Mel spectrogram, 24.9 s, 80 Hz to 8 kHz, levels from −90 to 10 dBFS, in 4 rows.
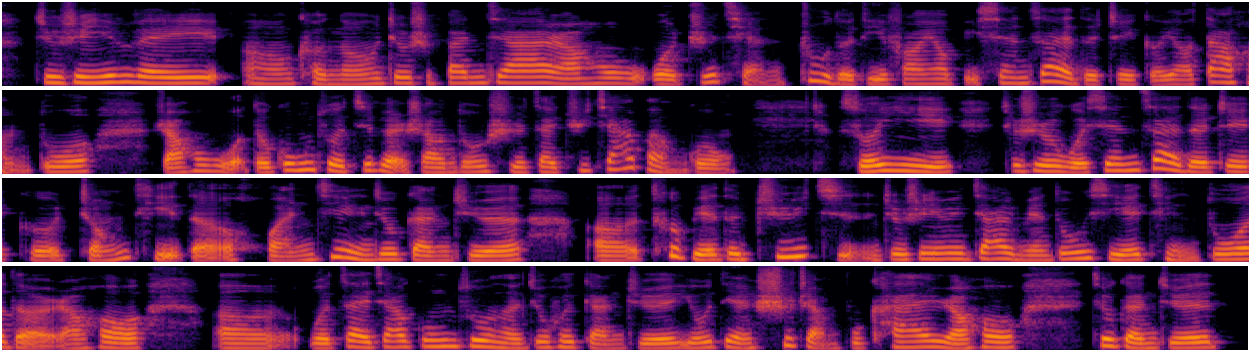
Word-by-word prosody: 就 210 -1 +2
是 210 +1 +3
因 225 +3 +3
为， 200 - +3
呃， 170 -1 -8
可 170 -1 -5
能 160 +2 -5
就 195 +1 -1
是 200 - -9
搬 200 +1 -3
家， 205 -1 +1
然 180 -2 -1
后 190 -1 -4
我 165 -1 +3
之 225 +8 -4
前 - - -9
住 275 -6 -2
的 165 - 0
地 160 - -3
方， 170 +1 -6
要 170 0 -5
比 170 - -10
现 195 -2 -7
在 240 +1 +2
的 160 -3 -3
这 160 0 -5
个 150 0 -6
要 160 0 -3
大 220 +5 -1
很 215 - -10
多。 180 +2 0 0.3
然 155 +2 +1
后 205 - -3
我 200 - -1
的 160 - +1
工 230 +6 +2
作 225 -4 +4
基 220 +4 -2
本 195 -4 +3
上 160 -2 -2
都 175 +2 -3
是 175 -3 -5
在 165 0 -1
居 190 +7 -9
家 265 +8 -4
办 - - -4
公， 145 -2 -3 0.5
所 185 +2 +5
以， 190 -5 +3 0.2
就 200 - -5
是 200 -1 +3
我 165 -4 +4
现 215 +8 0
在 245 0 +4
的 170 -4 +3
这 175 +1 +1
个 160 -2 -2
整 165 +6 -4
体 - - -2
的 - - 0
环 155 +1 -5
境， 220 -2 +1
就 190 +1 +2
感 155 -4 0
觉， 160 +2 +2 0.3
呃， 155 -1 +1
特 300 - +1
别 180 -9 +4
地 190 - +3
拘 270 +10 +3
谨， 320 - -6
就 180 +3 0
是 185 +3 -1
因 195 - +1
为 200 - +2
家 205 +1 +1
里 - - +1
面 165 -2 -4
东 210 +3 +1
西 220 -6 -1
也 175 +1 +4
挺 80 - -8
多 185 - +2
的。 190 - +2
然 155 - -3
后， 170 -1 +2 0.3
呃， 160 -1 -3
我 165 - +3
在 185 +4 +3
家 200 +2 0
工 220 +2 0
作 220 -2 +4
呢， 165 -3 0
就 180 +4 -2
会 190 0 -1
感 150 -4 -4
觉 160 +1 +2
有 170 +2 0
点 185 -5 0
施 255 +8 -1
展 195 - -2
不 165 +1 -7
开， 195 +3 -1
然 170 -6 +4
后 190 -1 +3 0.3
就 240 -1 +4
感 165 -6 +4
觉， 175 +2 +3
185 Hz, 260 characters per minute, -23 LUFS, 165-205 Hz, 0.5 s, 所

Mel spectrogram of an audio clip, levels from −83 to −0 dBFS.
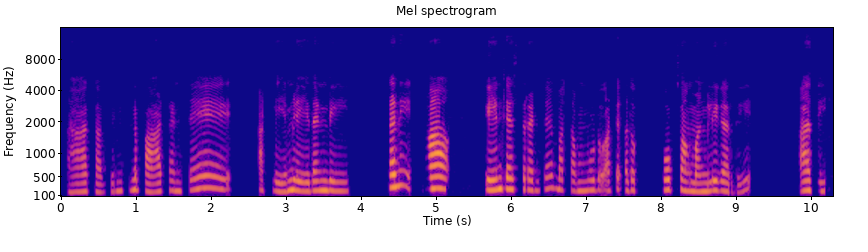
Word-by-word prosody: ఆ! 170 +1 -7 0.2
కవ్వించిన 180 +5 -7
పాటంటే 190 +5 -4 0.9
అట్లేం 185 -1 -4
లేదండి. 200 +1 +1 0.7
కానీ, 280 +3 +7 0.4
ఆహ్, 250 -2 +9 0.6
ఏం 215 +1 +6
చేస్తారంటే 225 -2 0
మా 220 - -2
తమ్ముడు 200 +2 -4
అంటే, 200 - -8
అదొక 205 0 -5 0.3
ఫోక్ 220 0 +2
సాంగ్ 200 -3 +1
'మంగ్లీ' 185 +3 +1
గారిది. 180 0 -5 0.8
అది. 205 -2 0
200 Hz, 105 wpm, -30 LUFS, 185-215 Hz, 0.9 s, ఆహ్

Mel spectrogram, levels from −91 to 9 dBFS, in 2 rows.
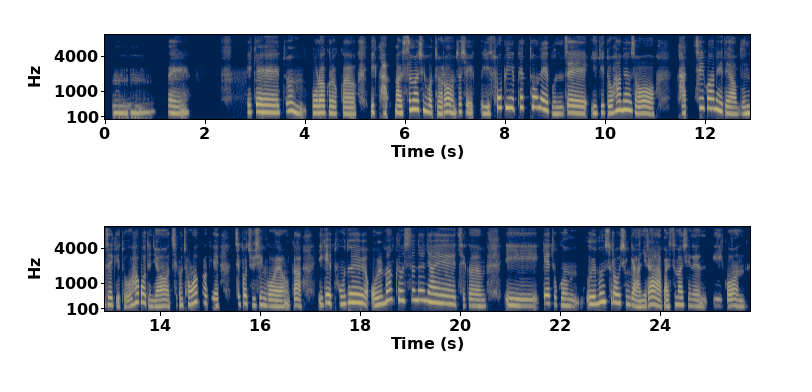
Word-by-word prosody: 음. 205 +2 -4 0.2
네. 200 0 -1 1.2
이게 215 -1 +3
좀 250 -1 0
뭐라 200 0 +4
그럴까요? 180 -2 -1 0.3
이 215 - 0
가 - - -3
말씀하신 270 +7 +4
것처럼 205 +1 +1
사실 205 - -2 0.2
이 185 -1 -2
소비 345 - +4
패턴의 355 -5 +3
문제이기도 195 +2 -1
하면서 210 -9 +3 0.5
가치관에 335 -6 +1
대한 180 -4 -1
문제기도 195 -3 -2
하거든요. 175 - 0
지금 195 - -7
정확하게 240 - -1 0.3
짚어주신 210 -4 -3
거예요. 165 -2 -1
그러니까 185 -1 +1 0.3
이게 250 +5 +3 0.2
돈을 255 +1 +3
얼마큼 320 - +1
쓰느냐에 275 -9 +1
지금 175 -2 -4 0.4
이게 180 +5 -1
쪼끔 195 -2 -5 0.2
의문스러우신 250 +1 +2
게 200 - 0
아니라 175 +3 +1
말씀하시는 185 -1 -4
이건, 180 - -3
210 Hz, 235 characters per minute, -23 LUFS, 185-260 Hz, 1.2 s, 뭐라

